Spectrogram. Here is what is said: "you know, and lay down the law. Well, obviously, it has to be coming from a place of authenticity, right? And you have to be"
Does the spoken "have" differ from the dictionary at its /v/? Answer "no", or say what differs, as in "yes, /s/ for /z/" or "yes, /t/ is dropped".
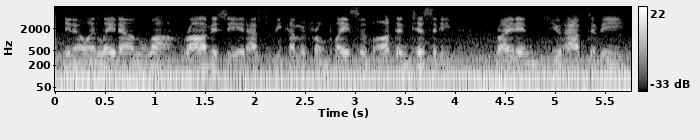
yes, /f/ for /v/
